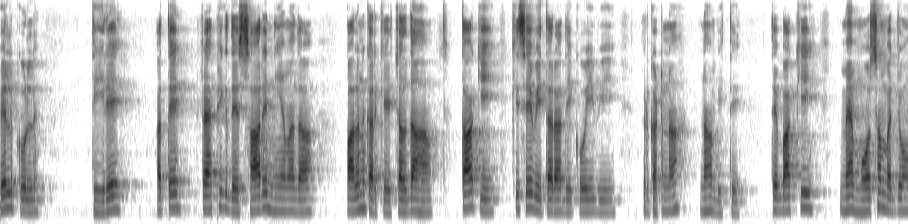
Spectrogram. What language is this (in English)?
Punjabi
